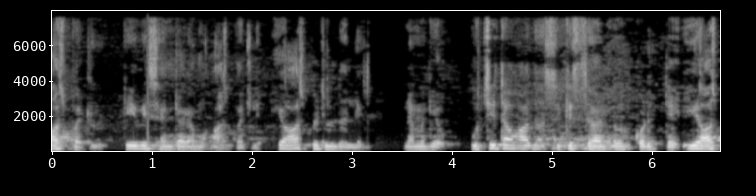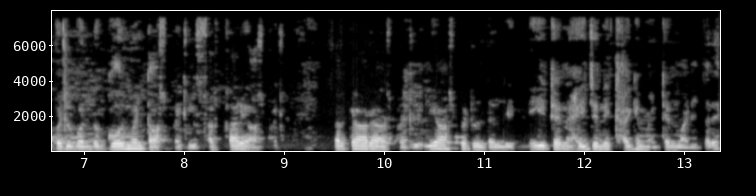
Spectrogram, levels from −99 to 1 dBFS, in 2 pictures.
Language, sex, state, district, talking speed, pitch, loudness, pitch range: Kannada, male, Karnataka, Bellary, 140 wpm, 155 Hz, -18 LUFS, 140-165 Hz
